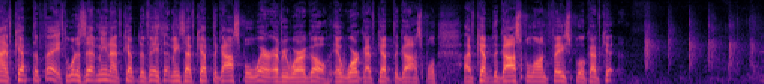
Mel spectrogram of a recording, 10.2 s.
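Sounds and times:
speech: 0:00.0 - 0:08.3
sparse audience clapping: 0:08.5 - 0:10.1.

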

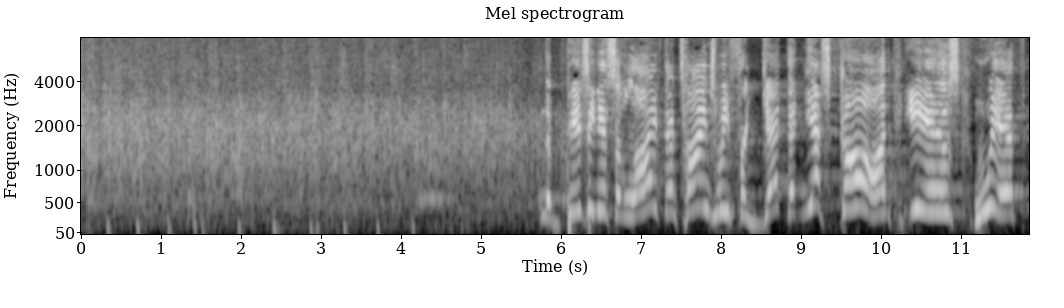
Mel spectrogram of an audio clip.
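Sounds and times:
rhythmic beats: 0:00.0 - 0:04.4
audience clapping in praise: 0:00.0 - 0:06.9
speech: 0:05.8 - 0:11.8.

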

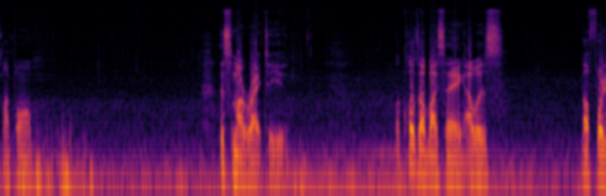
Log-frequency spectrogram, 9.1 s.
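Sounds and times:
speech: 0:00.0 - 0:00.6, 0:03.3 - 0:04.5, 0:05.9 - 0:07.6, 0:08.7 - 0:09.1
river water lapping against rocks: 0:00.0 - 0:09.1.

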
